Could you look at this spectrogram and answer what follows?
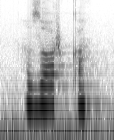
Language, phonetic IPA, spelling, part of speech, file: Belarusian, [ˈzorka], зорка, noun, Be-зорка.ogg
- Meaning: 1. star 2. star (celebrity)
